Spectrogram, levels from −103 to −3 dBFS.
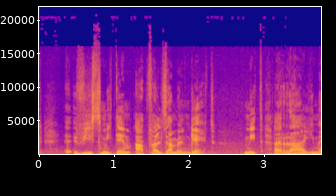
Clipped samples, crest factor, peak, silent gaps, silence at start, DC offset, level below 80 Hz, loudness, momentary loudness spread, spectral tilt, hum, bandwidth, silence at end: under 0.1%; 20 dB; -4 dBFS; none; 0 s; under 0.1%; -54 dBFS; -23 LUFS; 9 LU; -4.5 dB/octave; none; 17 kHz; 0 s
